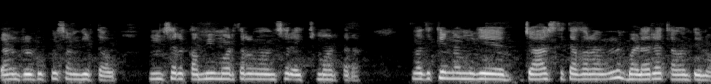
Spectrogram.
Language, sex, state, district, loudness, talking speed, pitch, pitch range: Kannada, female, Karnataka, Bellary, -15 LUFS, 150 wpm, 245 Hz, 235-255 Hz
